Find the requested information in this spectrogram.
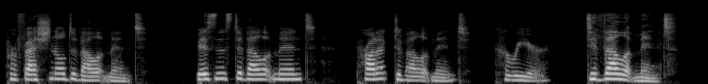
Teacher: with primary stress on the second syllable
